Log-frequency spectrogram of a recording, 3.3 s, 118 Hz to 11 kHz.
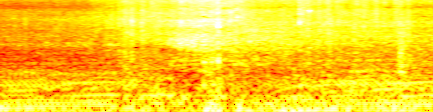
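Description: A BMW E36 engine revving hard while the car drifts, a loud, close, throaty roar that holds steady and swells slightly near the end, with no speech.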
